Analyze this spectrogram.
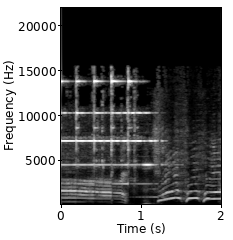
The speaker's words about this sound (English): what do you got for a bell over there? Is that a legit bell? And it's a legit bell.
